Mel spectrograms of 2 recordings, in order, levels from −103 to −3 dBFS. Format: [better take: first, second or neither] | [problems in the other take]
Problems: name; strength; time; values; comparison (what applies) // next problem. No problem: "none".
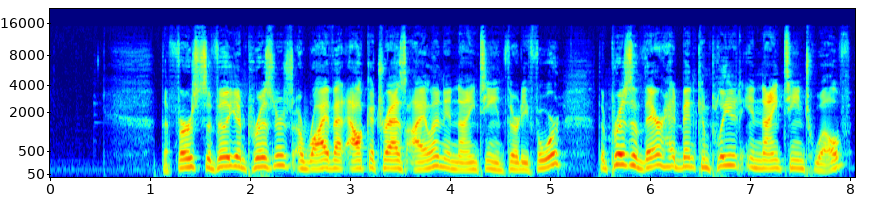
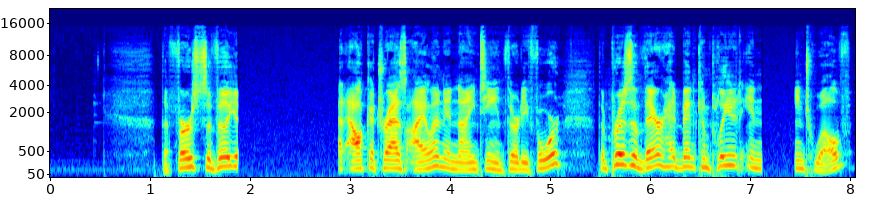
first | audio cutting out; at 2 s for 1 s and at 7 s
